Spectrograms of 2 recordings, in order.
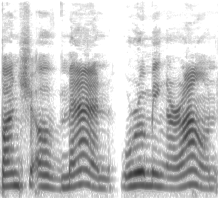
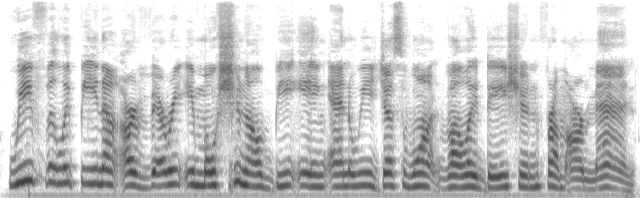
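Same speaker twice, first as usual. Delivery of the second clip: ordinary talk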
